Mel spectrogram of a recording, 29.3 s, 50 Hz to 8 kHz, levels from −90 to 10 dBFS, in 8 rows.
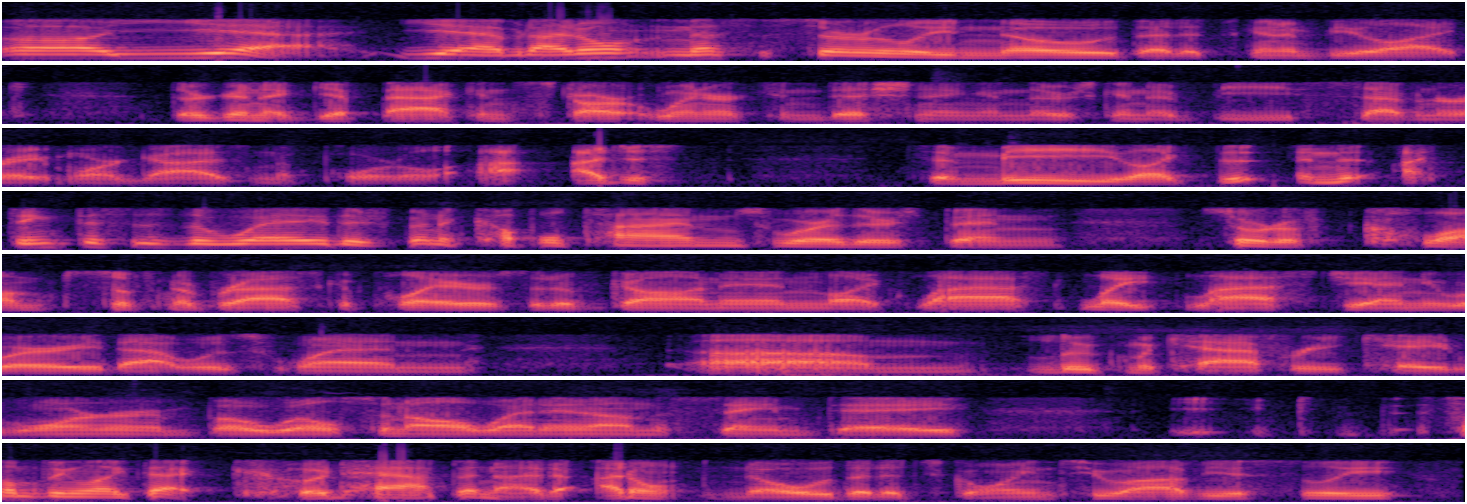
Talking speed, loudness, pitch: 210 wpm, -21 LUFS, 145 Hz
